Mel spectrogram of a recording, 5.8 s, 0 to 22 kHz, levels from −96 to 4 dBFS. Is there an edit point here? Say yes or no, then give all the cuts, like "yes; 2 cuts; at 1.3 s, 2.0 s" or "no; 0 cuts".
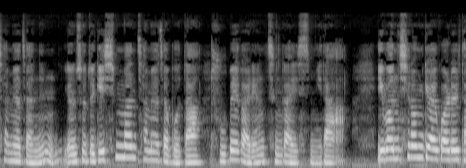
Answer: yes; 3 cuts; at 1.7 s, 2.6 s, 4.6 s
